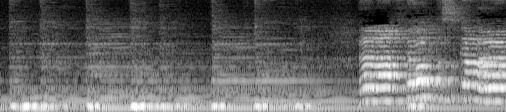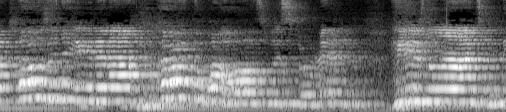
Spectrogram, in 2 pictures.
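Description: A woman singing to her own acoustic guitar: strummed chords alone for about the first three and a half seconds, then her voice comes in over the guitar, breaks off briefly near the end and comes back.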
